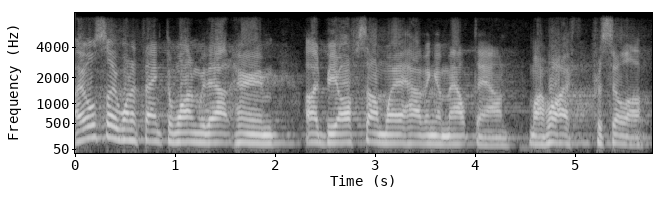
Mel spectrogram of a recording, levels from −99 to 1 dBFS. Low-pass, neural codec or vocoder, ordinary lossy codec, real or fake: 7.2 kHz; none; Opus, 64 kbps; real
